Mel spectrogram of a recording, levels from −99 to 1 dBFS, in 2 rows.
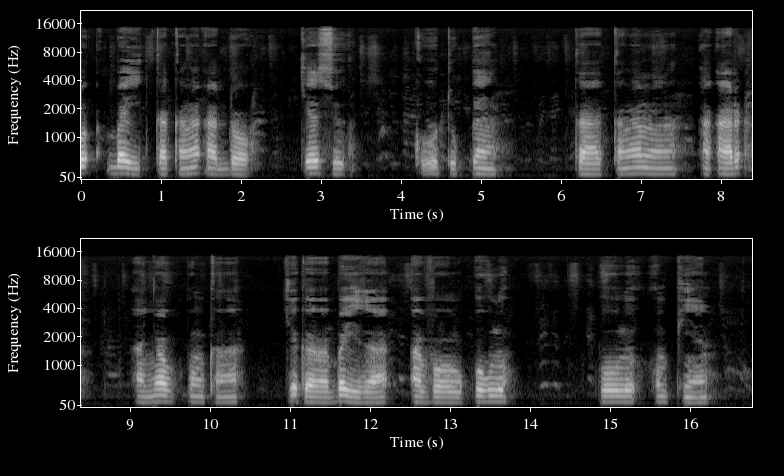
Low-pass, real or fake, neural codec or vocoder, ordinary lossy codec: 14.4 kHz; real; none; AAC, 48 kbps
